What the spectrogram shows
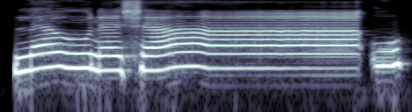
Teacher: شین کے ساتھ مد متصل ہے، اس کو کم از کم 3 الف کی مقدار لمبا کر کے پڑھا جائے گا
